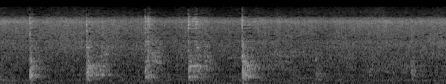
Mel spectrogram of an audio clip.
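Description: Tomatoes cook down in a pan for chutney, a steady soft sizzle running underneath while a utensil scrapes through them about five times at an even, unhurried pace.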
